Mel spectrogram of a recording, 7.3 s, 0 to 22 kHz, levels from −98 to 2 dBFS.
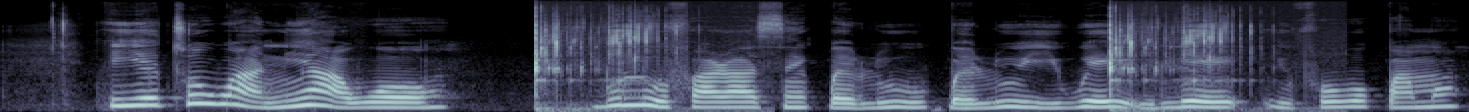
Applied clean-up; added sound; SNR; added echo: none; Sink (filling or washing); 6 dB; none.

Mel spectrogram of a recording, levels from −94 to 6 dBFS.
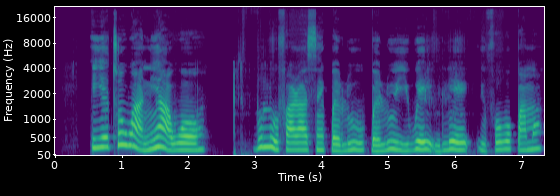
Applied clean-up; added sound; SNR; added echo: neural mask model DeepFilterNet 3.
